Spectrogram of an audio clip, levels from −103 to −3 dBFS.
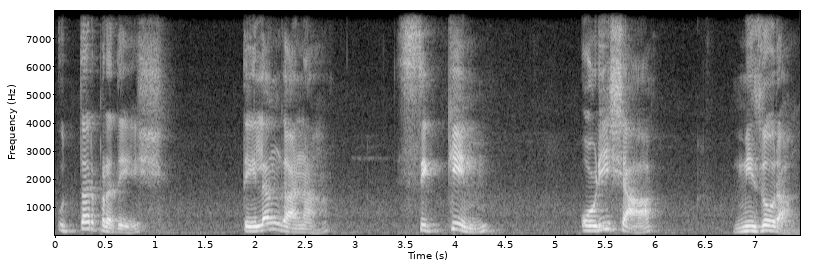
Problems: constant background noise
